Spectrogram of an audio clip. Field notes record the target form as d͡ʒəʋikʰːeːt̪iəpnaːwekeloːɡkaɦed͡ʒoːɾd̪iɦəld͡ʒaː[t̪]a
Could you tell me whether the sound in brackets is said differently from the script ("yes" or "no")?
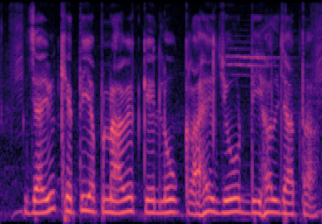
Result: no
